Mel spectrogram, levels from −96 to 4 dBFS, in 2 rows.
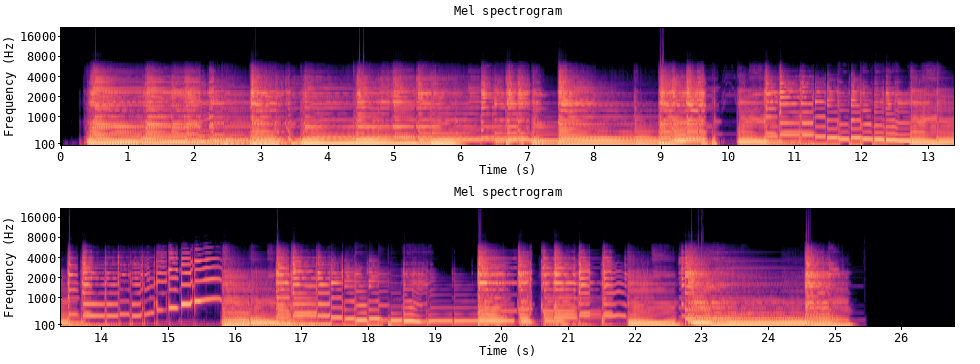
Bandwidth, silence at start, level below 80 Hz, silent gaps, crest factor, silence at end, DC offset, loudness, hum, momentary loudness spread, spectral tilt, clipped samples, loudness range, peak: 6.2 kHz; 0.35 s; -26 dBFS; none; 14 dB; 1.5 s; under 0.1%; -14 LUFS; none; 8 LU; -8.5 dB/octave; under 0.1%; 4 LU; 0 dBFS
